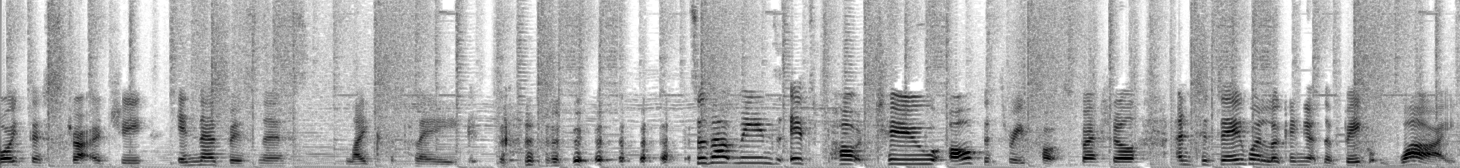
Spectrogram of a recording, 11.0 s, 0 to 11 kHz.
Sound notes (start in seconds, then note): 3.5 laughing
